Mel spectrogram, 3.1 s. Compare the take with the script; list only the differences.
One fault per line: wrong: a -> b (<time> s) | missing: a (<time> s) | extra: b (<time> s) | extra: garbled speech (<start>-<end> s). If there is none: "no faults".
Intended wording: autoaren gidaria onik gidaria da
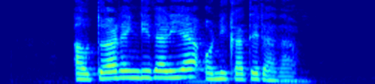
wrong: gidaria -> atera (2.0 s)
